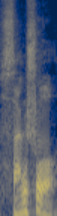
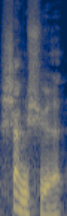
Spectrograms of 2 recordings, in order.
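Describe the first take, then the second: First: The word is said with Chongqing dialect tones. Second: The word is said with standard Mandarin tones. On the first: "可能很多当地人会跟你说上学" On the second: "比如说要说上学"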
